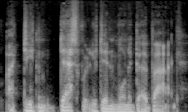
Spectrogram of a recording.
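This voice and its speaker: A man's voice: extremely low pitch, racing, gravelly, a little mellow, slightly rough, no room sound, clean studio sound. A British man talking casually as a podcast guest, chatty and self-deprecating about himself. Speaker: guest, actor and filmmaker.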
